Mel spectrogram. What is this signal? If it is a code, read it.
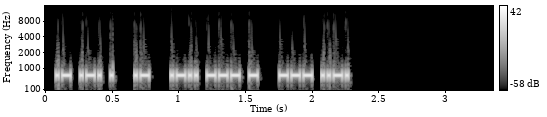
Morse code, heard as a keyed tone, about 52 wpm, 700 Hz. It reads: ARE A LOT OF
